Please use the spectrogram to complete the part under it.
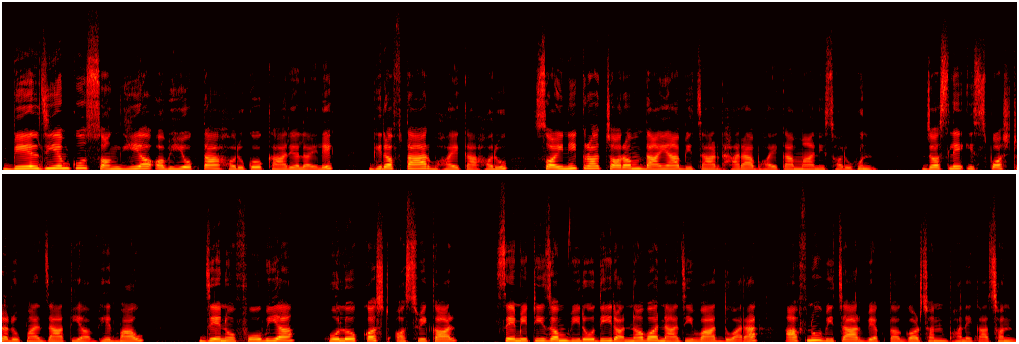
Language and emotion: Nepali, neutral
